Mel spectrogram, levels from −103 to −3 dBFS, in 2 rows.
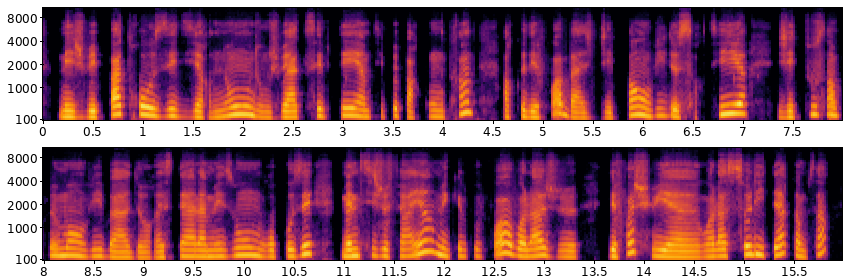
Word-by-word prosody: mais 170 Hz, -1 st, +3 dB
je 160 Hz, -1 st, -7 dB
vais 165 Hz, 0 st, +4 dB
pas 165 Hz, +9 st, +4 dB
trop 245 Hz, -1 st, +3 dB
oser 195 Hz, -2 st, +3 dB
dire 165 Hz, -1 st, -4 dB
non 225 Hz, +8 st, +4 dB
donc 165 Hz, -7 st, -2 dB
je 150 Hz, +2 st, -14 dB
vais 170 Hz, -, +3 dB
accepter 195 Hz, +5 st, 0 dB
un 180 Hz, -, -1 dB
petit 175 Hz, 0 st, -22 dB
peu 200 Hz, +4 st, -3 dB
par 165 Hz, -3 st, -7 dB
contrainte. 180 Hz, -, -3 dB, 0.3 s
Alors 170 Hz, -1 st, -5 dB
que -, -, -5 dB
des 165 Hz, -2 st, +1 dB
fois, 155 Hz, -, -1 dB
bah, 155 Hz, -9 st, -3 dB, 0.2 s
j'ai 145 Hz, -, -6 dB
pas 220 Hz, -, +1 dB
envie 205 Hz, -3 st, +1 dB
de -, -, +1 dB
sortir, 260 Hz, +9 st, +3 dB, 0.3 s
j'ai 165 Hz, +1 st, -2 dB
tout 240 Hz, +9 st, -4 dB
simplement 210 Hz, -2 st, 0 dB
envie, 190 Hz, 0 st, -4 dB
bah, 160 Hz, -2 st, -2 dB
de 155 Hz, 0 st, -9 dB
rester 160 Hz, +3 st, -5 dB
à 185 Hz, -, +1 dB
la 180 Hz, -1 st, +1 dB
maison, 190 Hz, +5 st, 0 dB
me 195 Hz, -, -1 dB
reposer 185 Hz, +8 st, +1 dB, 0.3 s
même 190 Hz, +2 st, +5 dB
si 205 Hz, -, -9 dB
je 195 Hz, 0 st, -2 dB
fais 195 Hz, +1 st, -6 dB
rien, 285 Hz, +11 st, +2 dB
mais 220 Hz, -7 st, +1 dB
quelquefois 190 Hz, +9 st, -1 dB
voilà, 195 Hz, -1 st, +2 dB
je 170 Hz, -3 st, -7 dB, 0.3 s
des 185 Hz, -, +5 dB
fois 280 Hz, -, 0 dB
je 310 Hz, -, -6 dB
suis, 185 Hz, -2 st, +1 dB
heu, 165 Hz, -1 st, +2 dB
voilà 180 Hz, +3 st, 0 dB
solitaire 240 Hz, +3 st, +2 dB
comme 185 Hz, -4 st, -2 dB
ça 255 Hz, +6 st, -4 dB
185 Hz, 215 wpm, -24 LUFS, 170-215 Hz, 0.3 s, même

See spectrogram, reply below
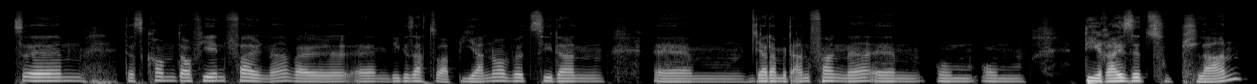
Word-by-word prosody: S -, -, -8 dB
ähm. 165 Hz, -2 st, +3 dB, 0.4 s
Das 155 Hz, -1 st, -6 dB
kommt 175 Hz, -2 st, -3 dB
auf 160 Hz, +2 st, -1 dB
jeden 170 Hz, -1 st, +1 dB
Fall, 160 Hz, -2 st, +1 dB
ne, 150 Hz, +5 st, -5 dB
weil, 135 Hz, -1 st, -1 dB
ähm, 135 Hz, 0 st, -5 dB
wie 145 Hz, -, -3 dB
gesagt, 150 Hz, -1 st, -2 dB
so 145 Hz, -, -4 dB
ab 125 Hz, +3 st, -6 dB
Januar 145 Hz, +4 st, -2 dB
wird 155 Hz, -1 st, -2 dB
sie 155 Hz, -1 st, -2 dB
dann, 140 Hz, -1 st, -3 dB, 0.5 s
ähm, 130 Hz, -1 st, -5 dB
ja 145 Hz, +1 st, +4 dB
damit 145 Hz, -1 st, +1 dB
anfangen, 150 Hz, +1 st, -1 dB
ne, 150 Hz, +3 st, 0 dB
ähm, 140 Hz, 0 st, -3 dB
um 140 Hz, -1 st, -5 dB
um 135 Hz, -2 st, -7 dB, 0.6 s
die 150 Hz, -, +9 dB
Reise 150 Hz, +2 st, +8 dB
zu 145 Hz, -2 st, -8 dB
planen. 140 Hz, -, 0 dB
145 Hz, 145 wpm, -25 LUFS, 135-160 Hz, 0.6 s, die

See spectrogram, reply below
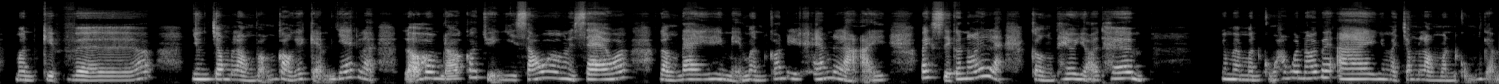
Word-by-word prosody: mình 205 Hz, -3 st, -1 dB
kịp 195 Hz, -2 st, +1 dB, 0.2 s
về 190 Hz, -1 st, +1 dB
á, 265 Hz, +8 st, -3 dB, 0.4 s
nhưng 240 Hz, -1 st, +3 dB
trong 235 Hz, -1 st, +3 dB
lòng 205 Hz, -5 st, 0 dB
vẫn 215 Hz, +6 st, -5 dB
còn 200 Hz, -, +3 dB
cái 245 Hz, +3 st, -4 dB
cảm -, -, -3 dB
giác 300 Hz, +5 st, -1 dB
là -, -, -3 dB, 0.3 s
"Lỡ -, -, +7 dB
hôm 290 Hz, -2 st, +3 dB
đó -, -, +2 dB
có 320 Hz, -2 st, -2 dB
chuyện 215 Hz, -, -5 dB
gì 210 Hz, -1 st, -5 dB
xấu 230 Hz, +7 st, +4 dB
hơn 295 Hz, -2 st, -1 dB
thì 235 Hz, -, 0 dB
sao?" 235 Hz, +1 st, +6 dB
á. 295 Hz, +3 st, +1 dB, 0.3 s
Gần 205 Hz, -4 st, 0 dB
đây 230 Hz, +1 st, +3 dB
thì 245 Hz, 0 st, 0 dB
mẹ 195 Hz, -2 st, -4 dB
mình 205 Hz, 0 st, -3 dB
có 255 Hz, -, -3 dB
đi 265 Hz, -3 st, -4 dB
khám 255 Hz, +3 st, 0 dB
lại, 210 Hz, -6 st, 0 dB, 0.3 s
bác 310 Hz, +1 st, +3 dB
sĩ 310 Hz, -, +4 dB
có 255 Hz, -, +2 dB
nói 280 Hz, +8 st, +1 dB
là 390 Hz, -, +2 dB, 0.3 s
cần 205 Hz, -5 st, -2 dB
theo 250 Hz, +2 st, +1 dB
dõi 240 Hz, -, -1 dB
thêm. 275 Hz, +5 st, +2 dB, 0.9 s
Nhưng 250 Hz, -1 st, 0 dB
mà 235 Hz, -, +2 dB
mình 205 Hz, -2 st, -4 dB
cũng -, -, -7 dB
hông 280 Hz, +1 st, -6 dB
có 295 Hz, -, 0 dB
nói 285 Hz, 0 st, 0 dB
với 315 Hz, 0 st, +1 dB
ai, 245 Hz, -2 st, +4 dB
nhưng 240 Hz, -1 st, -1 dB
mà 205 Hz, -, -4 dB
trong 225 Hz, +2 st, -4 dB
lòng 205 Hz, -3 st, -1 dB
mình 185 Hz, -1 st, -4 dB
cũng -, -, -11 dB
cảm -, -, -6 dB
240 Hz, 230 wpm, -22 LUFS, 210-275 Hz, 0.9 s, Lỡ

